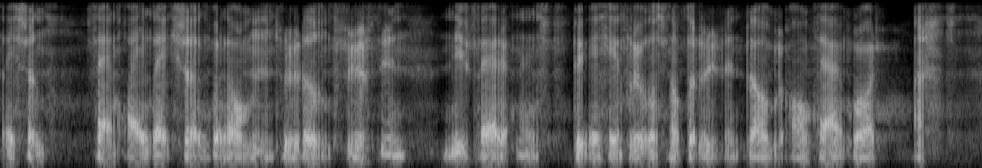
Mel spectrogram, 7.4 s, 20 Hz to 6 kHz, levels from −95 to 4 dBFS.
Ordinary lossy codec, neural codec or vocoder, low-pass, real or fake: none; autoencoder, 44.1 kHz, a latent of 192 numbers a frame, MeloTTS; 5.4 kHz; fake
